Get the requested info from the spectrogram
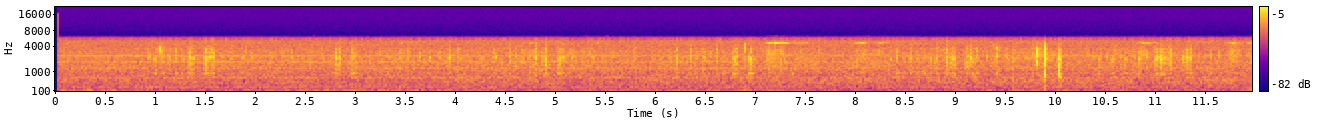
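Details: Only a low, steady indoor hum is heard, with faint patter and handling clicks and no animal call.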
